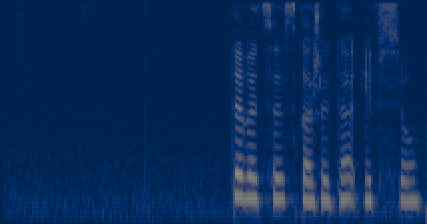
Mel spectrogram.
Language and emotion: Russian, neutral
